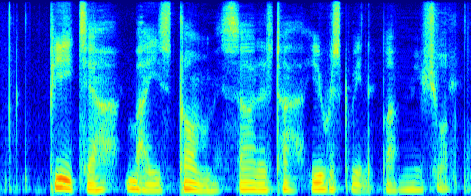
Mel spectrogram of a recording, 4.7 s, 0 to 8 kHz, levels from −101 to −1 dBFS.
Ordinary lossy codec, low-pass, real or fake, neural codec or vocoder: none; none; fake; codec, 16 kHz, 0.8 kbps, ZipCodec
